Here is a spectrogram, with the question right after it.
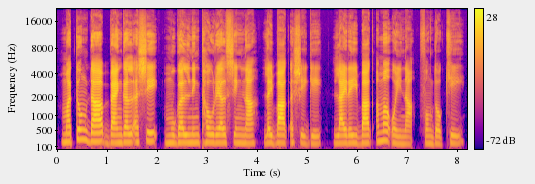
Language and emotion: Manipuri, neutral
